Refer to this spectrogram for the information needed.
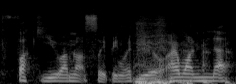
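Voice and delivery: low, soft grumble as a spurned dog; the dog turning its back on you, muttering; sulky dog voice. Pretend. Voicing the angry dog Bubs.

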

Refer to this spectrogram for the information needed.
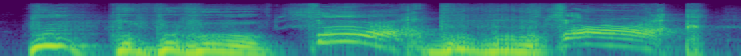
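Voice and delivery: mock crash yelps. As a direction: yelp each whoop as he loses control. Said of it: "Going, I hear".

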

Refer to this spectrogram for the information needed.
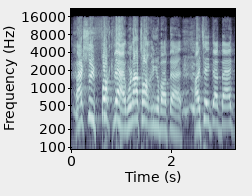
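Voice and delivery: loud, flustered backpedal; flustered outburst. Real, not acted. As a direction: blurt it out, laughing nervously. Flustered joking about pregnancy.

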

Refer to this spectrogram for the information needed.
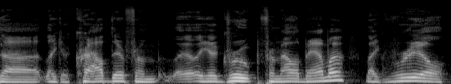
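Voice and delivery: usual speaking voice

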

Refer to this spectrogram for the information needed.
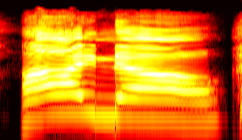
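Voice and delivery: high laughing "I know"; high, loud laughing agreement. Real, not acted.

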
